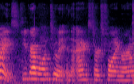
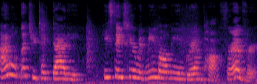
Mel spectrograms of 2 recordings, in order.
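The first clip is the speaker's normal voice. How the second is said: put-on high, small little girl voice; 5 semitones higher than usual. Voicing a little girl who refuses to let the party take Daddy: little girl voice. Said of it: "The little girl looks up at you all".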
